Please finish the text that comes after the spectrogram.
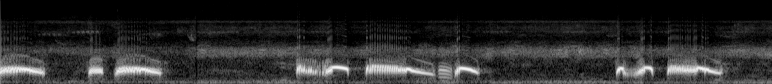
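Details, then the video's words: Spotted dove lure call for attracting birds: grouped phrases of short stuttering coos ending in a long falling coo, separated by pauses of a second or two, over a steady high hum. "Suara TERKUKUR GACOR ‼️semua burung pada ngumpul"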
